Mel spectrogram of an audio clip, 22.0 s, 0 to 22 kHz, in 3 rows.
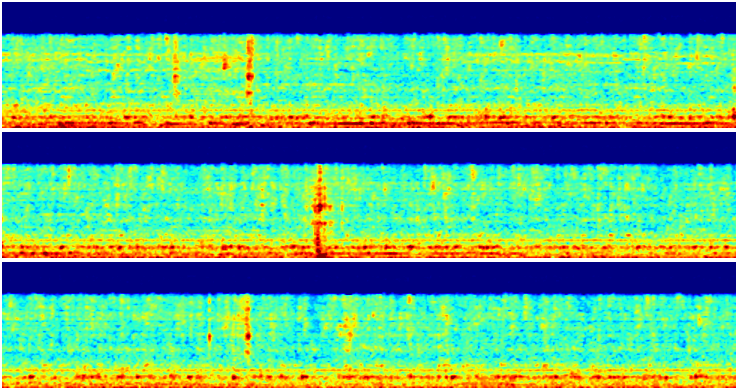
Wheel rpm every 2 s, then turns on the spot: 0, 0, 0, 0, 0, 0, 0, 0, 0, 0, 0.
none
